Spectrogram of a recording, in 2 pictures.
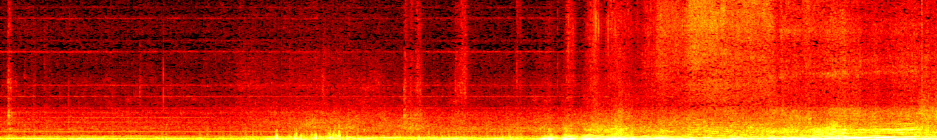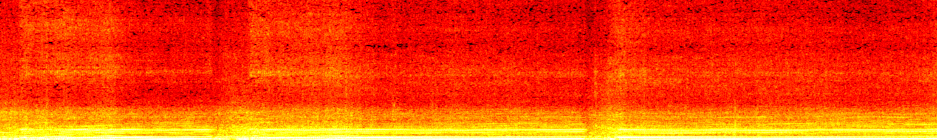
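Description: Car engine heard from inside the cabin, idling at first, then pulling away hard about eight seconds in and accelerating through the gears, its pitch climbing and dropping back at each of about three upshifts.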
